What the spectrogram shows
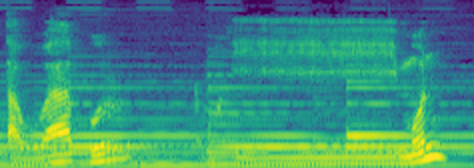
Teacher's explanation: Tawwabun ketemu ro, ro-nya ditandai tasydid. Ini adalah idgham bila hunna, yaitu memasukkan huruf berikutnya tapi dengan tidak mendengung.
